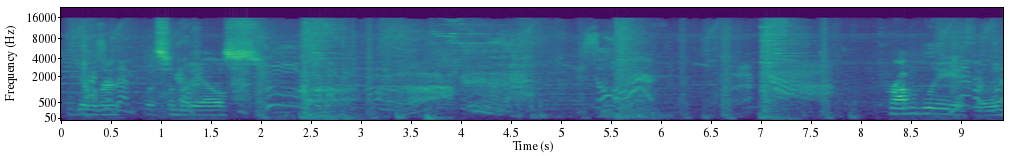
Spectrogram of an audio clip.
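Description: An older man talks with animation, close to a microphone.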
